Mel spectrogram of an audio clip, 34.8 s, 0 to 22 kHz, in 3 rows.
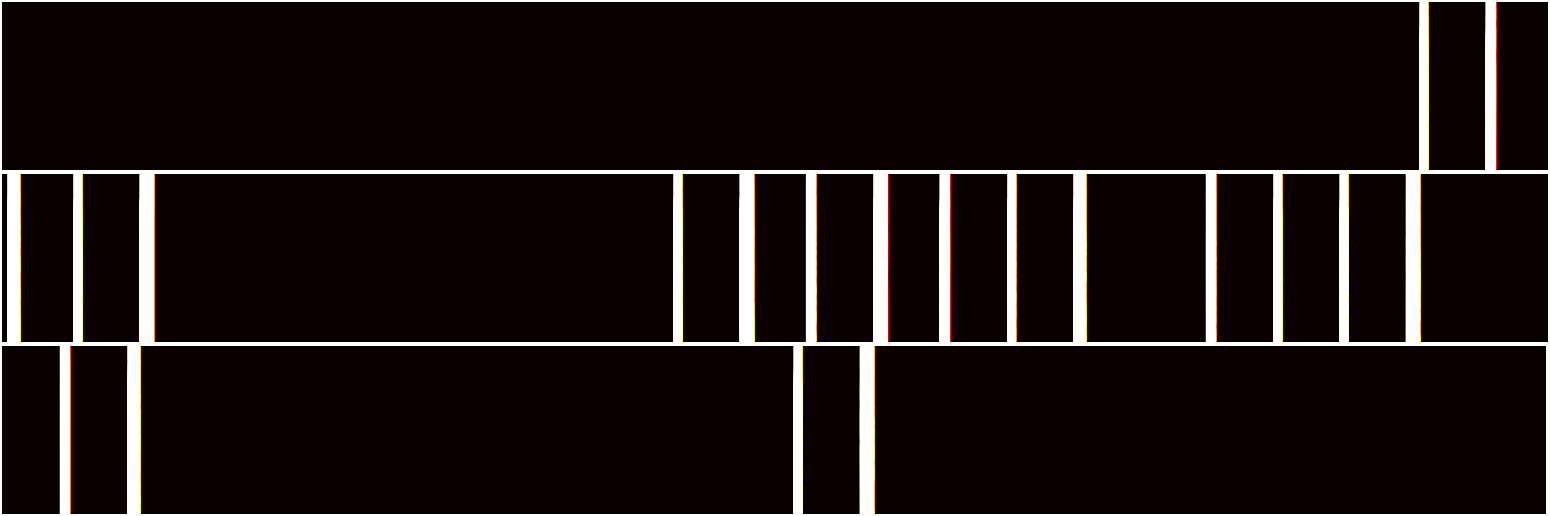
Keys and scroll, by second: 1.3-3.0 typing, 5.9 4, 7.0 1, 7.3 3, 8.1 shift+8, 8.5 2, 8.8 Return, 15.2 e, 24.6 Return, 34.3 F10.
